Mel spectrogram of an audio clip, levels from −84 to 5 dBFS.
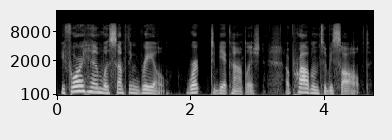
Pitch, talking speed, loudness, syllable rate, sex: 160 Hz, 150 wpm, -19 LUFS, 5.9 syllables/s, female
